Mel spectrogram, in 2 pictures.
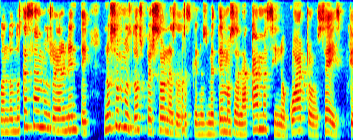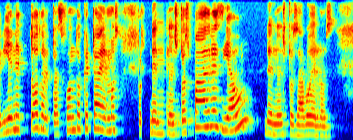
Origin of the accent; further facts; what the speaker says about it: Cuenca, Azuay, Ecuador; born there; yo nací en Cuenca, que es una ciudad pequeña, más provinciana.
